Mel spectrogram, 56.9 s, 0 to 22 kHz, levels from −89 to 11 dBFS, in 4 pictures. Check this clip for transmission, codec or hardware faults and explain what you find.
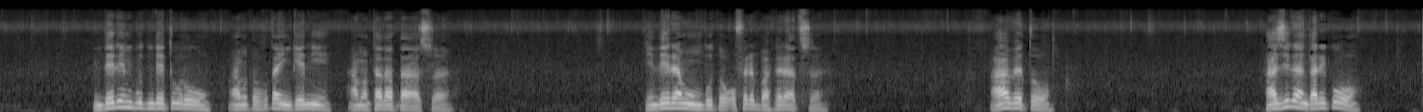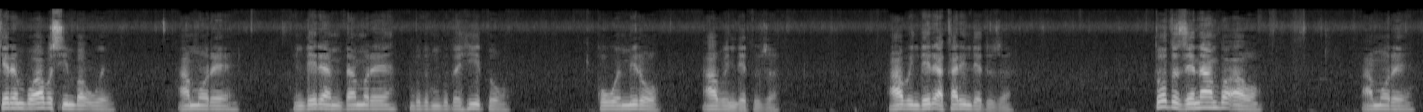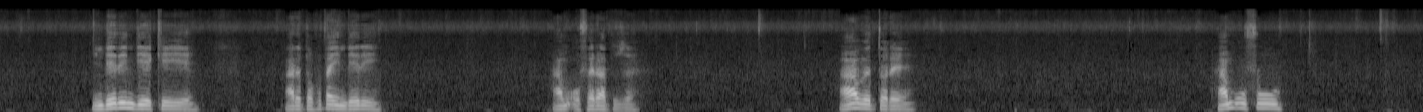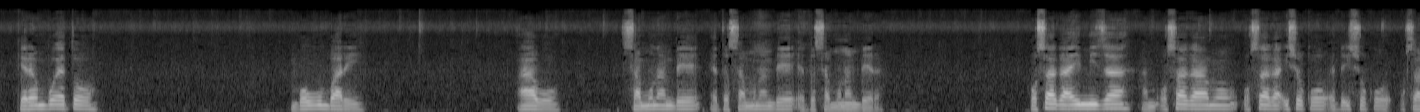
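One fault runs through the whole speech clip: the treble is likely HE-AAC compression at a low bitrate, something like 24 kbps. The lower band is coded directly, while the upper band is rebuilt by copying lower bands upward under a coarse envelope, so s sounds turn gritty and lispy. On a spectrogram, the top shows repeated, smeared blocks above a crossover, with harmonics that fail to line up.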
